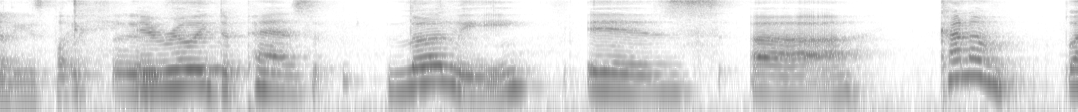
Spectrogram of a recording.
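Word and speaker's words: Löyly: So on the sauna fence, I did this place called Loili, but it's pronounced Loili.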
